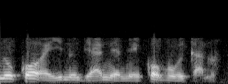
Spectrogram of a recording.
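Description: Only speech: a man talking steadily into a bank of microphones.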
